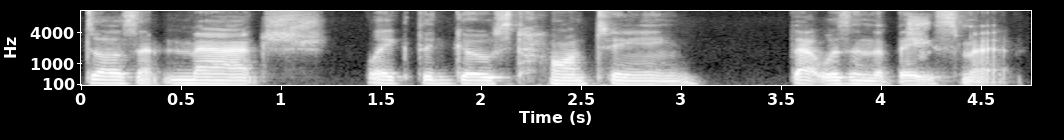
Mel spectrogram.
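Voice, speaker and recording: A woman co-hosting a podcast in a casual review chat, with halting, filler-heavy phrasing. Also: rumbling low, level tone, creaky, dry recording, studio quality. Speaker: podcast co-host.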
